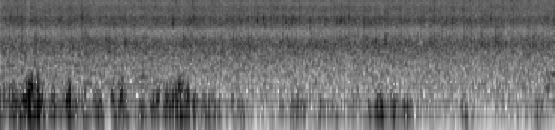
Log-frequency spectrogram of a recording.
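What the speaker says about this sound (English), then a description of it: "it's been so dry that now it's raining and it's amazing" Heavy rain pours steadily during a storm after a long dry spell, a dense continuous hiss with low pattering bursts, fairly close and alone without voices.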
